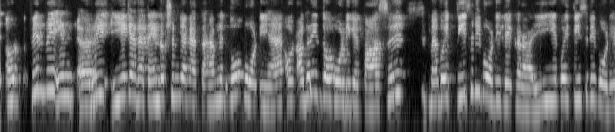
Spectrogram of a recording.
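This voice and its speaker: A woman teaching a physics lesson, who repeats key phrases and asks and answers her own questions. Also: high voice. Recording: dull lo-fi sound.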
